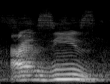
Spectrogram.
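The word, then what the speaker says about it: العزيز: bedakan ya cara bacanya bukan azizirahim jangan jangan sampai salah tapi pakai Za Aziz azizirahim jadi jangan sampai kita kebal D jadi D azizirahim karena ada yang dia itu cara baca znya itu pakai dalal nah jadi kita harus hati-hati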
